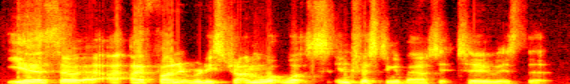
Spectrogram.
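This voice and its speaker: A man speaking on an online panel over a video call, thoughtful and halting, with many pauses and restarts. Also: mid-range voice.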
